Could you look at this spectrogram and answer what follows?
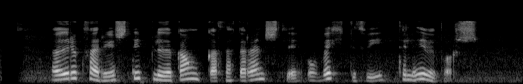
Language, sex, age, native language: Icelandic, female, 40-49, Icelandic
